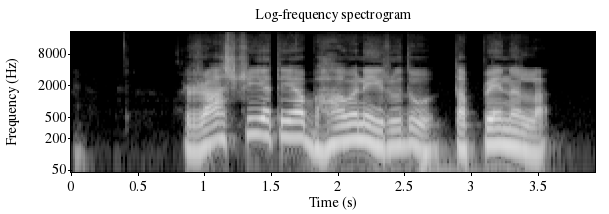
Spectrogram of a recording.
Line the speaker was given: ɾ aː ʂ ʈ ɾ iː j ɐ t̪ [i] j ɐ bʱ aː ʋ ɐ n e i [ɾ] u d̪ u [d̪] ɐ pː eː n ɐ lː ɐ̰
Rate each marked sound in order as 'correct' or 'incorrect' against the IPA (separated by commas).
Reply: incorrect, correct, incorrect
